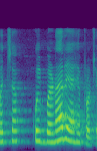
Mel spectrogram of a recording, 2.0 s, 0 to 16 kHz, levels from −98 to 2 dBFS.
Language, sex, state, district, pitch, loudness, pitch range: Rajasthani, female, Rajasthan, Nagaur, 250 Hz, -17 LUFS, 230-255 Hz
